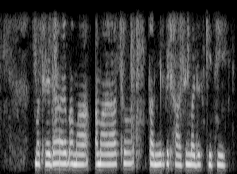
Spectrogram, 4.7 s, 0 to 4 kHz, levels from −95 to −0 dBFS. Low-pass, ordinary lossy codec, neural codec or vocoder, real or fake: 3.6 kHz; AAC, 32 kbps; none; real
